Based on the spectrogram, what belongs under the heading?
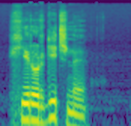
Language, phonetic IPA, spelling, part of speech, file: Polish, [ˌxʲirurʲˈɟit͡ʃnɨ], chirurgiczny, adjective, Pl-chirurgiczny.ogg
